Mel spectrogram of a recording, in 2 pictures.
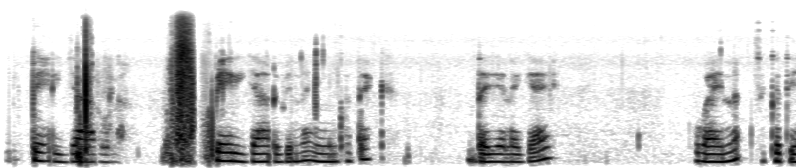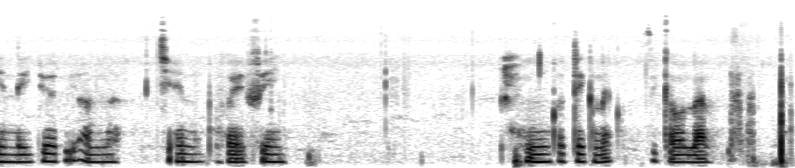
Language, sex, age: Wolof, female, 18-24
